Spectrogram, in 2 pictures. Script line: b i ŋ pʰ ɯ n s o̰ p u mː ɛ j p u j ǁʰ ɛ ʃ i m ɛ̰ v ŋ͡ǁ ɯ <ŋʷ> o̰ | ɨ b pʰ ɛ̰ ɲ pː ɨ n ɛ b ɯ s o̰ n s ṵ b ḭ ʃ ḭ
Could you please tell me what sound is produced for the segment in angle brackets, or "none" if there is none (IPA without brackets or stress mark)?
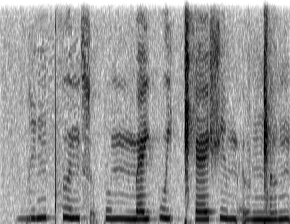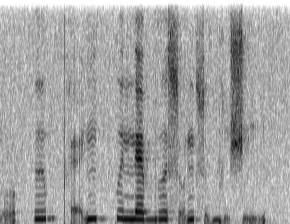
ŋ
